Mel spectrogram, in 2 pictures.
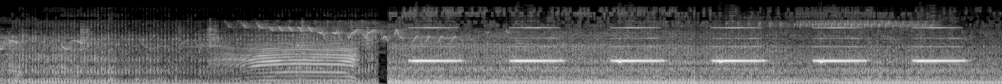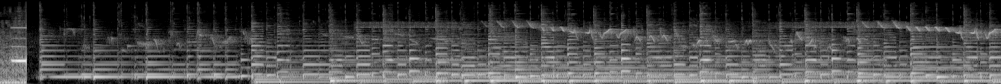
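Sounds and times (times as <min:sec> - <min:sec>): low idling engine: 0:03.9 - 0:10.3, 0:12.6 - 0:20.0
reversing alarm beeping: 0:04.0 - 0:10.3.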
